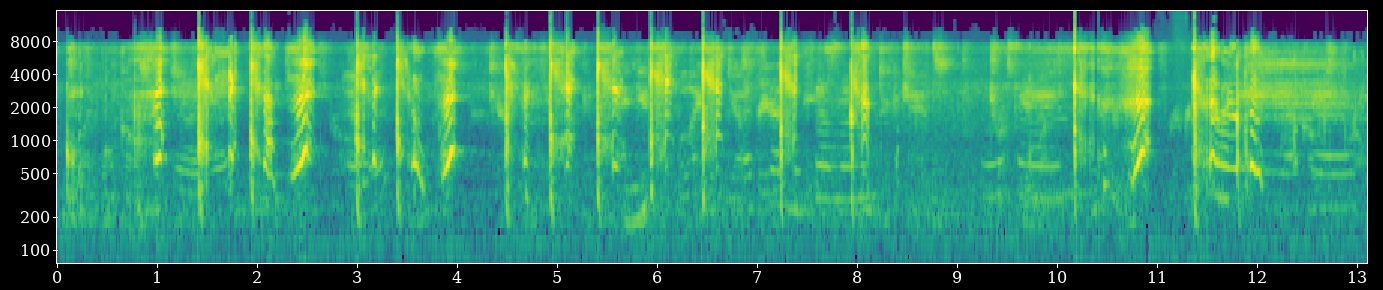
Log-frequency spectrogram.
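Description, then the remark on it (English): A six-month-old infant with pertussis in a coughing fit: a rapid run of short, sharp coughs in repeated bursts, broken by a high-pitched, strained deep inhalation, fairly loud with no talking. “So what I'm about to play for you is unique because it's a six-month-old infant with pertussis.”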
